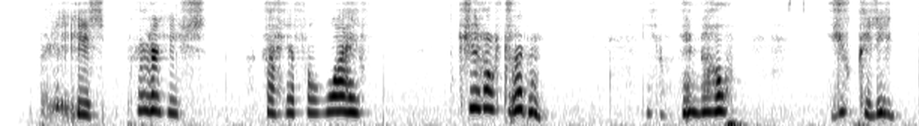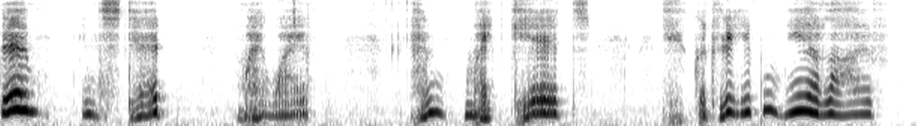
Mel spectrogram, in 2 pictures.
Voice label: Male Beg; a dump in the dark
